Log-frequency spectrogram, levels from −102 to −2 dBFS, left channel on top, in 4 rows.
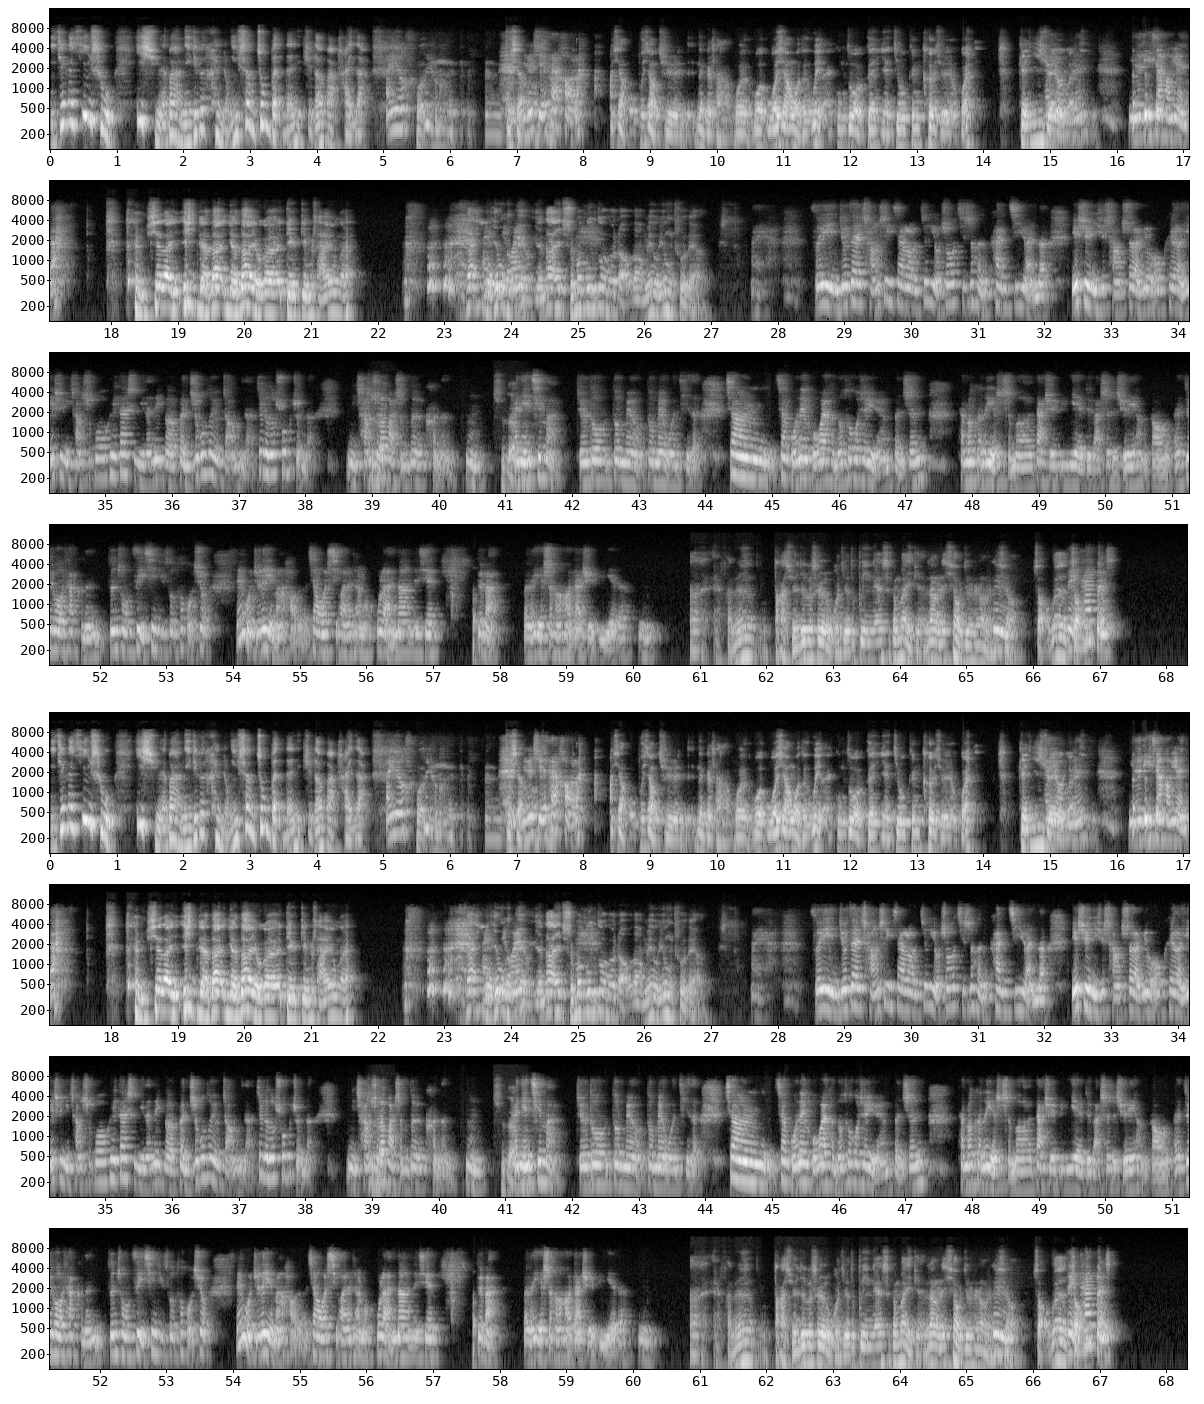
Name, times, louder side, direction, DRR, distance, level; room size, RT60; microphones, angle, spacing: voice 1, 0.0-5.2 5.5-6.1 6.5-7.6 8.4-13.8 14.2-15.4 17.9-21.6 23.2-26.9 39.0-39.2 41.0-41.2 57.6-57.7 60.8-61.9 62.1-65.7 66.0-67.1, right 1 dB, 25° right, 1.9 m, -22 dB
voice 2, 5.0-5.9 6.7-8.0 8.4-8.5 14.9-17.4 18.2-18.4 22.4-24.2 25.0-25.3 27.6-40.7 41.1-41.8 42.1-58.0 58.4-60.3 65.4-65.7 66.5-67.1, right 2 dB, 80° right, 2.6 m, -25 dB
12.0 x 4.4 x 3.9 m
head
